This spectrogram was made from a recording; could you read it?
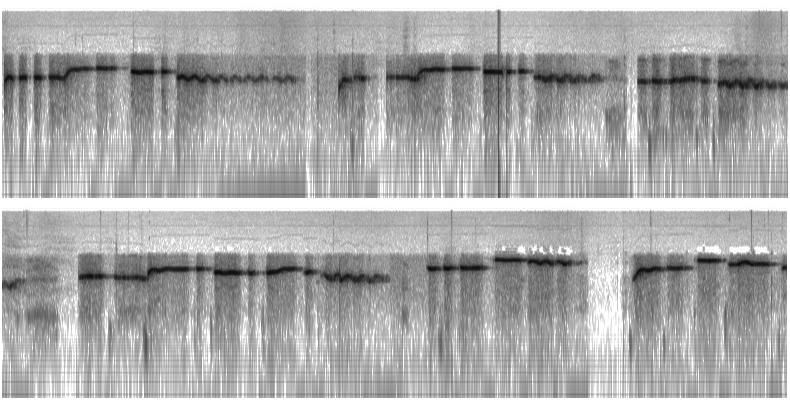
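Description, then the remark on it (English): A person whistles a pop song melody alone, clear and fairly high-pitched, with sustained notes, slight vibrato and brief pauses for breath between phrases. “The strength of your breath and the vibrato in your whistle, wow.”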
